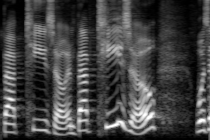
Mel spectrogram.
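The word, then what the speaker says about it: baptizo (βαπτίζω): And so the Greek word to baptize is baptizo, is how you say it, or so how we think we say it. It's baptizo.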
